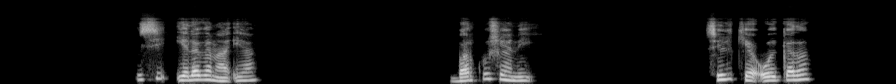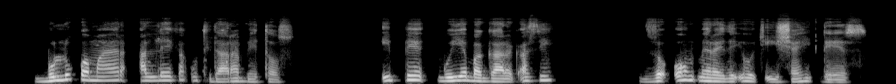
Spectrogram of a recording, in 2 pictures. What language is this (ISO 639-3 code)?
wal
